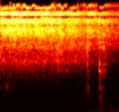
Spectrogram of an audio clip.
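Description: Steak sizzling in a pan while being basted with butter, thyme and garlic, a steady close crackling hiss with a couple of brief louder spoon scrapes near the end.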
